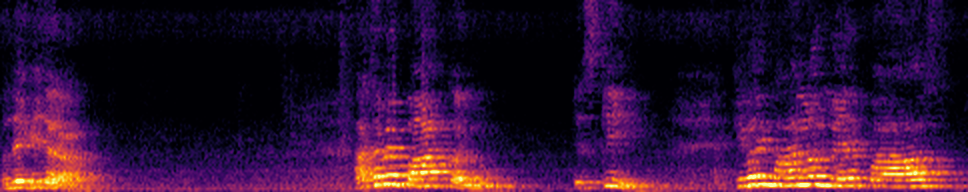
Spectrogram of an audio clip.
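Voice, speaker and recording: A man's voice: very high voice, very animated, slow pace, long pauses, darkish tone. Man teaching in a very echoey room. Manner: conversational, asks and answers his own questions, repeats key points. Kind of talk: recorded classroom lesson. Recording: very echoey room, mic at a distance, faint noise.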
